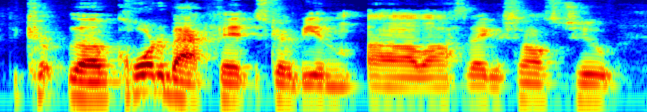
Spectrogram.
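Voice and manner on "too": ordinary delivery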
